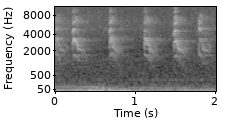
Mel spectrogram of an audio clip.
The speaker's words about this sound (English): Okay, these are birds that are vaguely upset about something, right? Are they upset at my presence?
